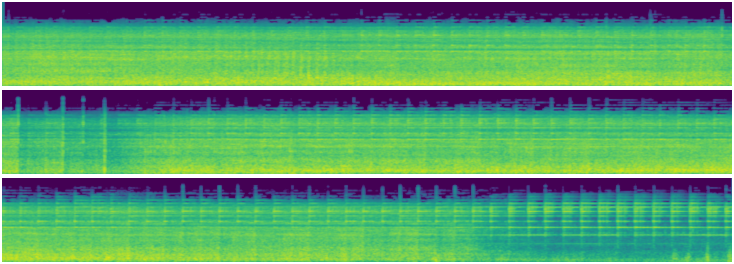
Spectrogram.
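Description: Pacific National freight train's wagons rolling over the level crossing with a steady clatter on the rails, while the crossing's Westinghouse hybrid bells ring over it. Near the end the train noise falls away and the rapid bell strikes stand out.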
